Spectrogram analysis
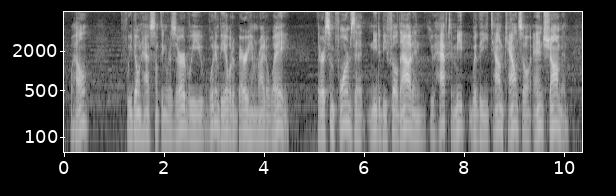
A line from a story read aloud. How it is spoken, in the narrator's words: She said calmly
